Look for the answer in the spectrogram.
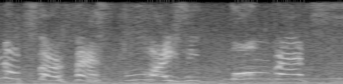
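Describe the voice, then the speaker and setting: A woman's voice: very high-pitched, lively intonation, takes it slowly, background noise, full character voice. A woman voicing a brash, taunting female mutant crocodile, a hoarding doomsday prepper in a cartoon video game.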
